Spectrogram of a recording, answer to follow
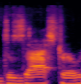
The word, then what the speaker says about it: Dizazter: That's something I just learned, but he goes by the name of Disaster. It's spelled Dizazter.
